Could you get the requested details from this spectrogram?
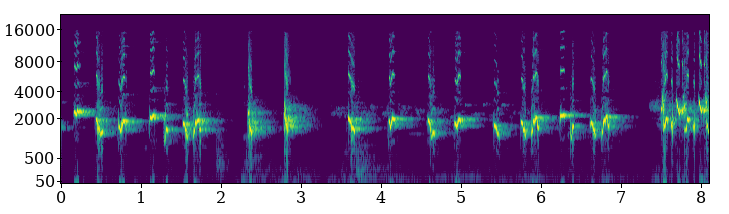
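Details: Sooty-headed bulbul in a provoking fight song: separate downslurred whistled notes, each clearly spaced, with a brief pause, then a busy chattering burst at the end.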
